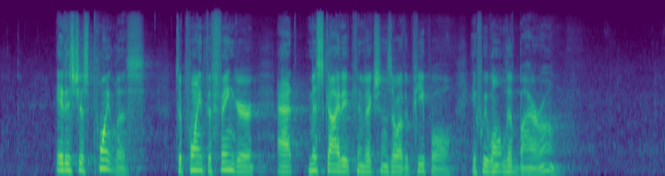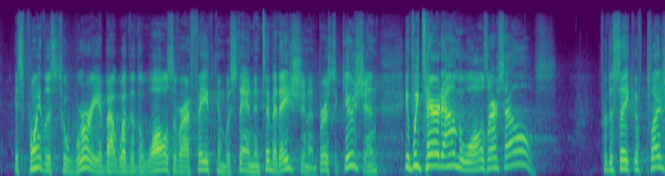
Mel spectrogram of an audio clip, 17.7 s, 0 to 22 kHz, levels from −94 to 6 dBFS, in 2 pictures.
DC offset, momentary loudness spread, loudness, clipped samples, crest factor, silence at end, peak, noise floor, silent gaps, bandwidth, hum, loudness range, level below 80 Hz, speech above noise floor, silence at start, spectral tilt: under 0.1%; 14 LU; -18 LUFS; under 0.1%; 20 dB; 0 s; 0 dBFS; -60 dBFS; none; 17 kHz; none; 10 LU; -64 dBFS; 41 dB; 0.75 s; -4 dB/octave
